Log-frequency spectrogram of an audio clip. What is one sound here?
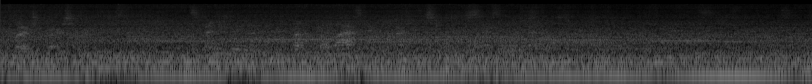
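A ceiling fan whirs softly overhead.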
